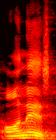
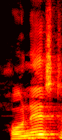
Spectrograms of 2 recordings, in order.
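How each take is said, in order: First: ऑनेस्ट with a silent h, starting on o; ऑनेस्ट starting straight on the vowel, shown as correct; correct pronunciation. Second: होनेस्ट with a spoken h at the start; होनेस्ट with an audible h, shown as wrong; wrong pronunciation. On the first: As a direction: say ऑनेस्ट as on-est, with no h. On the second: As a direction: say होनेस्ट sounding the h, as the mistake to avoid. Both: Shown as a demonstration. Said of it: "ऑनेस्ट बोलना है ना कि होनेस्ट".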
